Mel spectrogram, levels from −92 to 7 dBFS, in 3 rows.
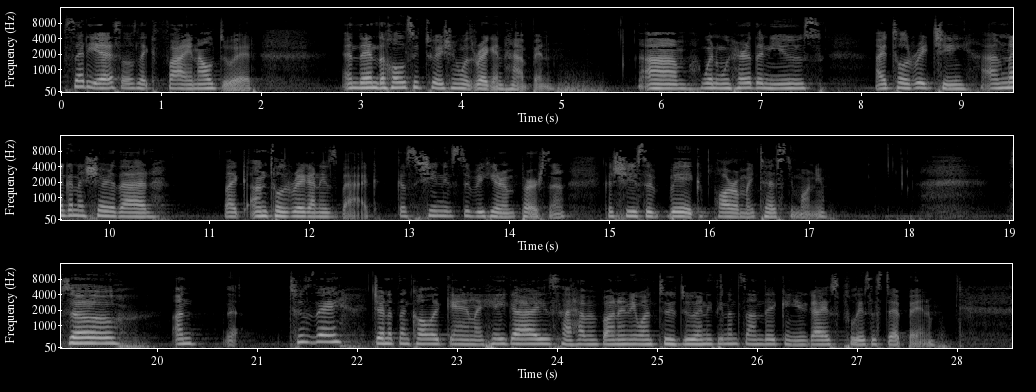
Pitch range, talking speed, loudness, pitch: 185-210 Hz, 160 wpm, -36 LUFS, 195 Hz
